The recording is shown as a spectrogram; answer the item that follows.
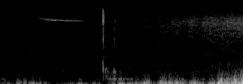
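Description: Wind buffeting the nest camera's microphone, a low irregular rumble that grows louder toward the end. A single sharp click comes about a second in, and a brief faint high whistle just before it.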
